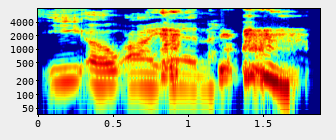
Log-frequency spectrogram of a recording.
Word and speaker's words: Eoin: Ian Colfer, I think is how you say it. It's Eoin. Ian Colfer? Ian. Yeah, maybe Ian.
